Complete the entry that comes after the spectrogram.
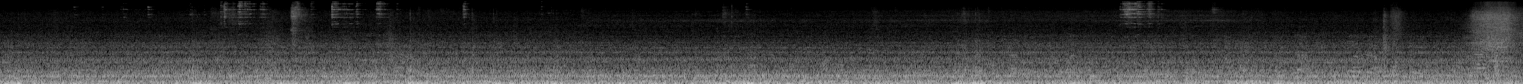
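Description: A Howrah–Kamakhya Vande Bharat sleeper express with many sleeper coaches overtakes, its steady rail rumble and passing wagons filling the scene continuously, with voices talking over the train noise throughout.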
